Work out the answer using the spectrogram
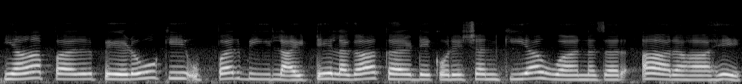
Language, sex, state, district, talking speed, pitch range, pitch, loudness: Hindi, female, Rajasthan, Jaipur, 120 wpm, 225-255 Hz, 240 Hz, -12 LUFS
